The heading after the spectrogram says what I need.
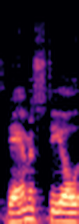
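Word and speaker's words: Damasteel: you're unfamiliar with damel no I'm not mispronouncing Damascus damel is a proprietary powder performance oriented form of Damascus made by the damage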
